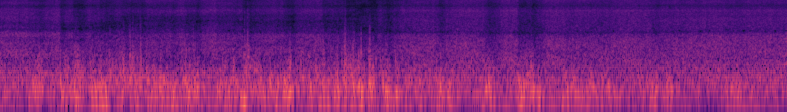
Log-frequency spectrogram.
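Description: High-pressure water released through barrage gates, rushing and churning in a loud, steady roar, with wind buffeting the microphone.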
